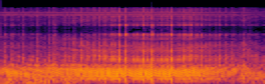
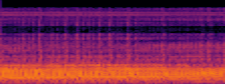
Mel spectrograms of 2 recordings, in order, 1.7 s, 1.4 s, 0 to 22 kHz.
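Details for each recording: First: Modded Reds R5R .21 RC nitro engine, run deliberately rich for protection: soggy, uneven, smothered idle that may cut out; engine loaded up, smoking, needs clearing, idle not right. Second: Modded Reds R5R .21 RC nitro engine, still brand new and breaking in: fast, even, stable low idle, lowest yet seen, no stumbles; running cleanly.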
